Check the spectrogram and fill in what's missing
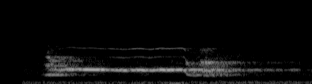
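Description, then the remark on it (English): A dog lets out one long, loud howl of sheer terror at about three o'clock at night, a sustained wavering cry that drops in pitch toward the end before fading, with a low rumble underneath and no voices. “Again it came, not an ordinary howl, but a howl of sheer terror.”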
